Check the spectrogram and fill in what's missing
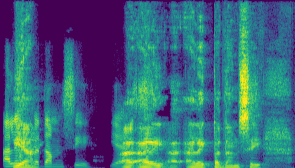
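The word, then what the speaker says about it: Alyque Padamsee: And how do you pronounce it? Alik Padmasi? – Alek Padamsi.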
